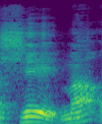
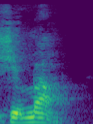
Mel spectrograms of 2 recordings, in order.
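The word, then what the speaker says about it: Shema (שמע): Quand on prononce le mot Shema, on ne dit pas Shema, on dit Shema. On met l'accent tonique sur la deuxième syllabe.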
